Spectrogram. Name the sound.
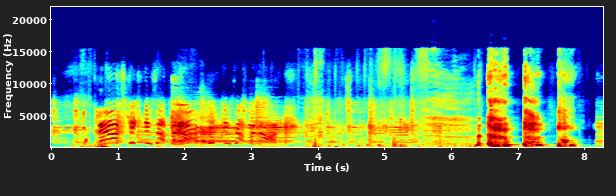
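coughing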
